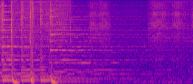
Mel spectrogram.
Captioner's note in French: bruit d'une perceuse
